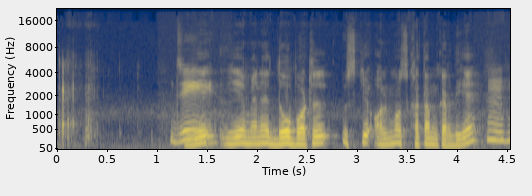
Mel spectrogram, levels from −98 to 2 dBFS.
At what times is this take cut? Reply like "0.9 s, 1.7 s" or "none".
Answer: none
